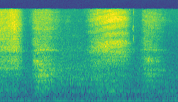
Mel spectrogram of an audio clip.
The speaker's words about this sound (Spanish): Respiro profundo, nada más, pero no acelerado, ¿no?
